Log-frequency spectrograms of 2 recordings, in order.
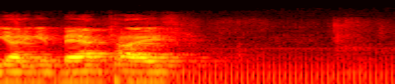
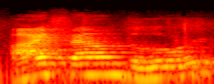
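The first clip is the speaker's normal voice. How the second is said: higher, slow, smug believer; mock boast; 8 semitones higher, 4 dB louder, slower than usual. Pastor mimicking a self-credited convert, higher and smug. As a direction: lightly mimic someone claiming credit. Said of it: "Wouldn't it be".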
